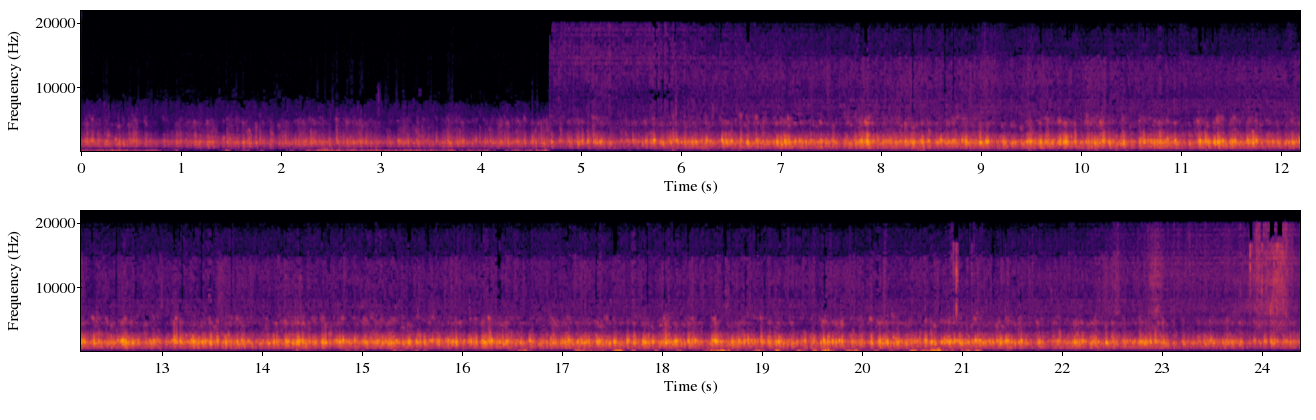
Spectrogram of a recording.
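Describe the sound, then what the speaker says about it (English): Frogs croak in a dense, continuous chorus at a pond in Pinchot State Forest, a steady layered calling that fills the scene with rhythmic bursts of deeper croaks rising and falling close by. "The frogs are making their sounds, making their calls."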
